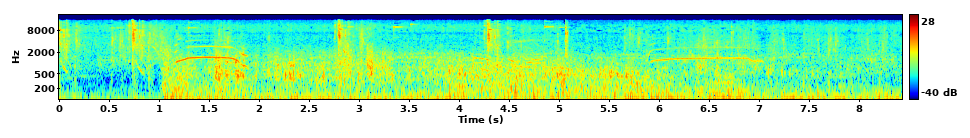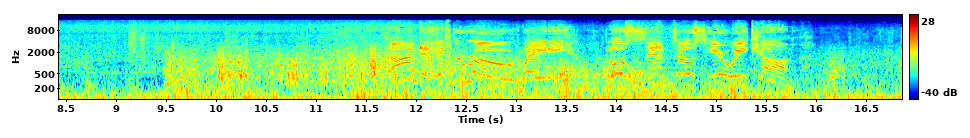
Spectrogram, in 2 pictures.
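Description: Thunder rumbles loudly overhead.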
